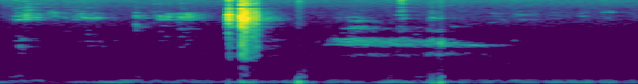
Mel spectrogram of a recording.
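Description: Rustling fabric and soft clicks as a doll's jumpsuit is handled and pulled off, with one louder rustle a little under a second in, over a faint steady low hum.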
